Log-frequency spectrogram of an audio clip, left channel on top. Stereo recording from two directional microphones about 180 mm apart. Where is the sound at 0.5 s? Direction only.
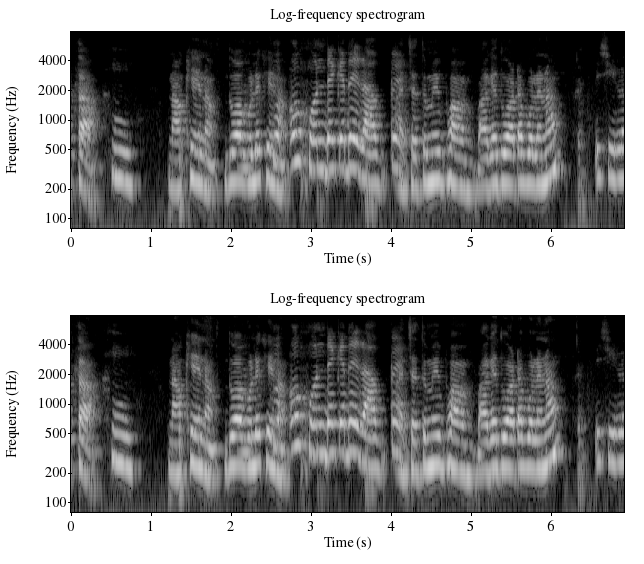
65° right (ahead or behind).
